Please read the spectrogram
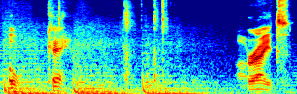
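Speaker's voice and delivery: ordinary delivery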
